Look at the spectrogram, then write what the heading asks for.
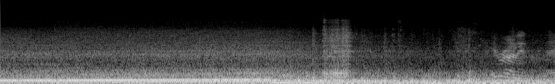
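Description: A 1979 Dodge D100 step-side pickup, a barn find that had sat unused, revs and accelerates in second gear, a loud steady engine drone with a rising tone at first, then rougher rumbling under road noise.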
